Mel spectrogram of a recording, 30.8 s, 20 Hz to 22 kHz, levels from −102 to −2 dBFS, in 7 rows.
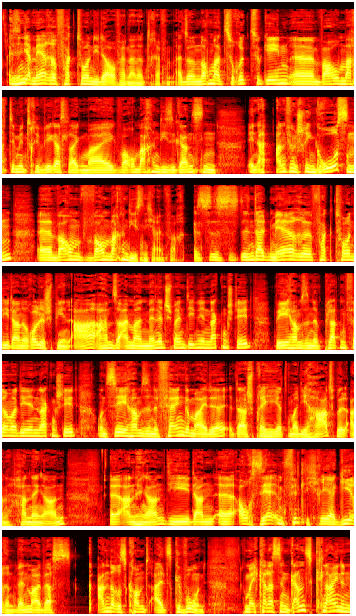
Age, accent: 40-59, German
